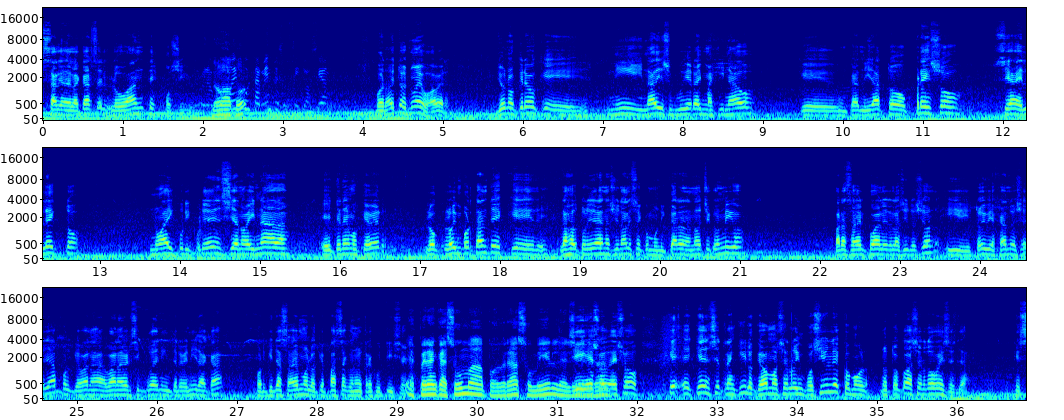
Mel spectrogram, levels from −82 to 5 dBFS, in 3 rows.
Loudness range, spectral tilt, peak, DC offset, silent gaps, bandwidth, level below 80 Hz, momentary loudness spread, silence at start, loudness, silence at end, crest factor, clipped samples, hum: 5 LU; -5.5 dB/octave; -20 dBFS; under 0.1%; none; 14.5 kHz; -50 dBFS; 12 LU; 0 s; -39 LUFS; 0 s; 20 dB; under 0.1%; none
